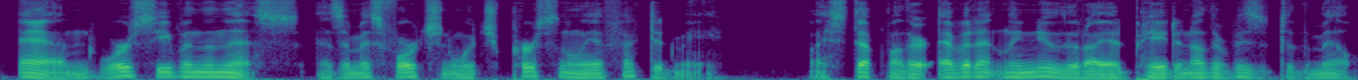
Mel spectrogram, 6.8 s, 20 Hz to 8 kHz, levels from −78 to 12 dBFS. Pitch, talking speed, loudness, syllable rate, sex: 95 Hz, 220 wpm, -20 LUFS, 7.1 syllables/s, male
